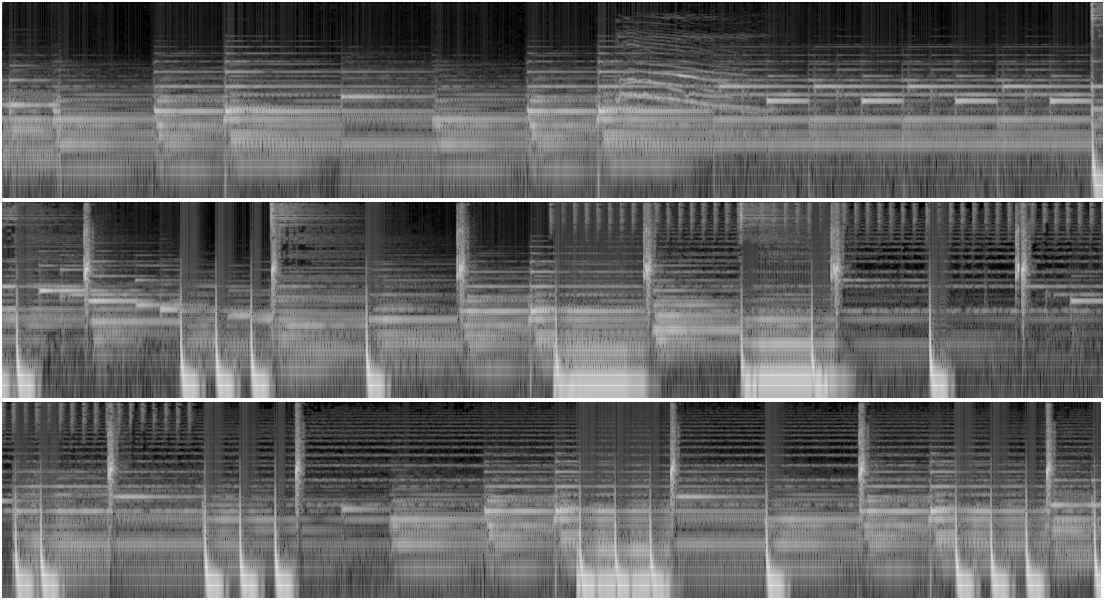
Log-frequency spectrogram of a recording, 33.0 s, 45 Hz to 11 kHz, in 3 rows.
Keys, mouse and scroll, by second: 0.3 ctrl+click, 3.4 alt+w, 3.9 alt+w, 6.2 alt+x, 6.6-7.4 scroll up 2, 8.2 click, 11.9 click, 13.5 ctrl+z, 13.9 middle click, 14.6 middle click, 15.7 click, 19.9 alt+w, 20.2 alt+w, 23.6 alt+x, 24.1 middle click, 24.1-24.4 scroll down 2, 24.6 alt+middle click, 25.3 middle click, 27.4 click, 28.1 alt+middle click, 29.6 shift+click, 30.8 w, 31.8 click, 32.9 alt+middle click.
